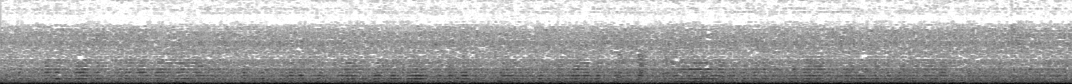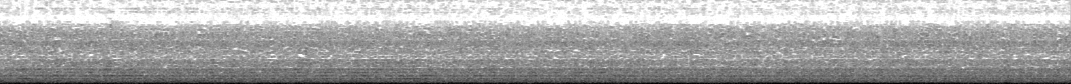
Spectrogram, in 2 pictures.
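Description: A vehicle engine idles with a low rumble, heard from inside the vehicle.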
